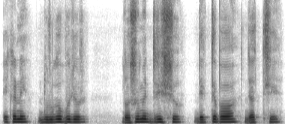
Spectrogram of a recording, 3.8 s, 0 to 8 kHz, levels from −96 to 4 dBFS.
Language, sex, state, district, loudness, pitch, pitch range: Bengali, male, West Bengal, Alipurduar, -17 LUFS, 165 Hz, 160-170 Hz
